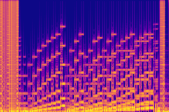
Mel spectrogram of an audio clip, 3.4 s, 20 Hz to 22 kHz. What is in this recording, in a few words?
Misc Iterations, wavetables; Architecture 32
